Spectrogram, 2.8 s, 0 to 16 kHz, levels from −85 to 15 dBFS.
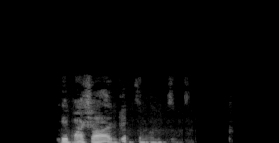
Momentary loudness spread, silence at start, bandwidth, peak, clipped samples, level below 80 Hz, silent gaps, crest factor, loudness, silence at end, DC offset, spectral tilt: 15 LU; 0.6 s; 7.6 kHz; -4 dBFS; under 0.1%; -64 dBFS; none; 22 dB; -23 LUFS; 1.2 s; under 0.1%; -8 dB/octave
